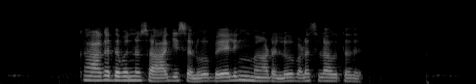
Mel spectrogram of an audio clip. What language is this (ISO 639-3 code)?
kan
